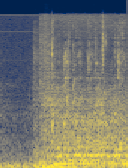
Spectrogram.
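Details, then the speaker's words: Truck with new fuel pump, previously not getting fuel: low steady hum with gurgling rush of liquid as key cycles; pump primes and pushes fuel through line, possibly low on gas. "okay go ahead and turn it off all right so it's working"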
